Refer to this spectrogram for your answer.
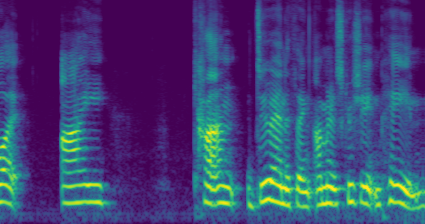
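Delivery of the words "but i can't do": ordinary delivery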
